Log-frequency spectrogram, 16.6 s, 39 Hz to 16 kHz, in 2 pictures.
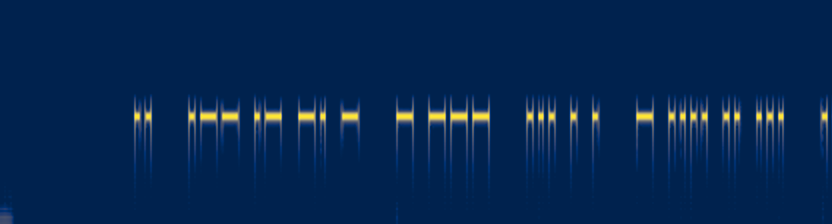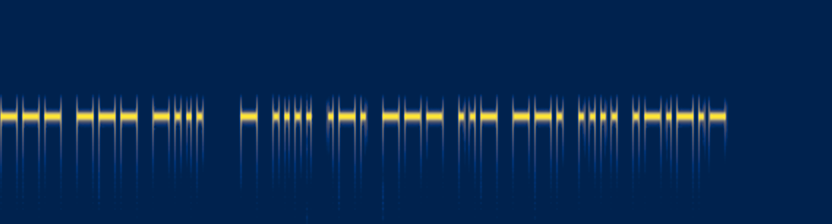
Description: Morse code, heard as a keyed tone, about 22 wpm, 700 Hz. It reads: I WANT TO SEE THIS JOB THROUGH.
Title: Sentences from Top 1000 Words - Review Part 3 - 22wpm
